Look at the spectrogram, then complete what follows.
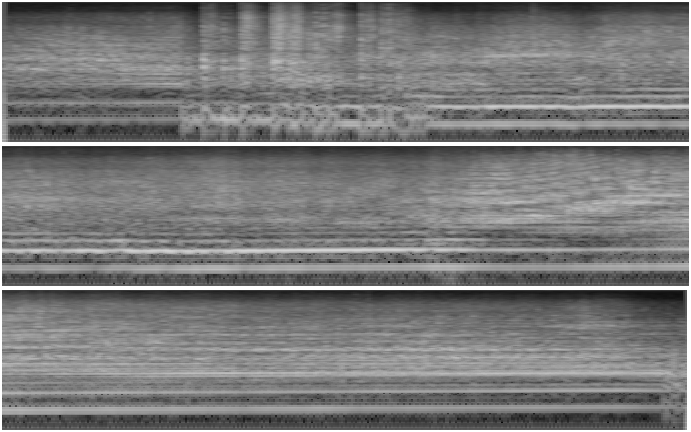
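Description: Ford Escort RS Cosworth rally car engine running hard at high revs up a hill climb. A few sharp cracks come about a second in, then a held engine note climbs slowly in pitch as the car pulls uphill.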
